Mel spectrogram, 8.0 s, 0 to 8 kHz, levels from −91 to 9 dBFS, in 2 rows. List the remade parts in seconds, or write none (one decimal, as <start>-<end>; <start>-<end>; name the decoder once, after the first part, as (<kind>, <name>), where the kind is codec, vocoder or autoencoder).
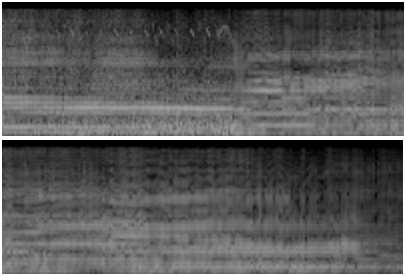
2.3-8.0 (vocoder, BigVGAN v2)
